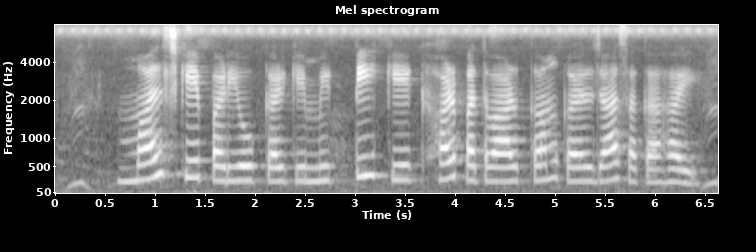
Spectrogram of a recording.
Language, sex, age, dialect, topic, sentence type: Magahi, female, 18-24, Western, agriculture, statement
